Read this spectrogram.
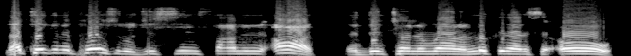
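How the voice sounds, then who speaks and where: Blunt New York man, dark dry voice. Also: high voice, fast talker, no echo, poor audio. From Queens, New York. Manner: blunt, slangy, emphatic. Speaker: interview guest. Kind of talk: casual street storytelling.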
